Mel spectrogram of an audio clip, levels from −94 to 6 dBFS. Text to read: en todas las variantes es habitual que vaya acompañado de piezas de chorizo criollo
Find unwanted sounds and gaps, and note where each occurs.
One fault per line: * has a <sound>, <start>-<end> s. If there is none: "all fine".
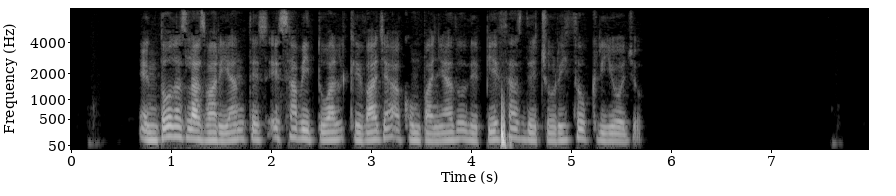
all fine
